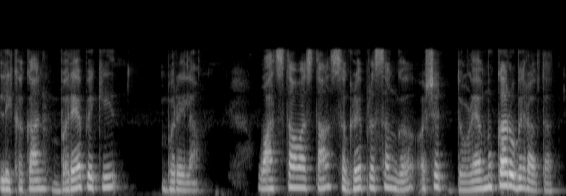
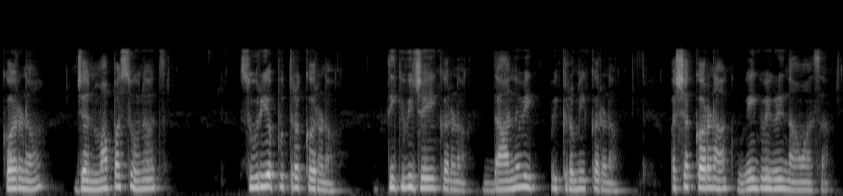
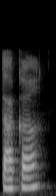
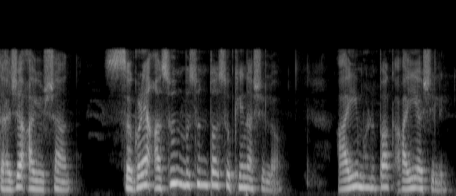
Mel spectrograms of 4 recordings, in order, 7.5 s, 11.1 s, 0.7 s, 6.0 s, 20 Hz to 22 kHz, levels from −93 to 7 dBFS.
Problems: background sounds at intervals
